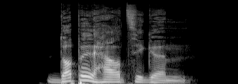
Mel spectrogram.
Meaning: strong dative masculine/neuter singular of doppelherzig
- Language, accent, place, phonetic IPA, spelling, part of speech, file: German, Germany, Berlin, [ˈdɔpəlˌhɛʁt͡sɪɡəm], doppelherzigem, adjective, De-doppelherzigem.ogg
